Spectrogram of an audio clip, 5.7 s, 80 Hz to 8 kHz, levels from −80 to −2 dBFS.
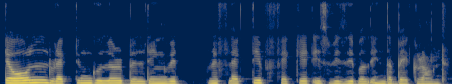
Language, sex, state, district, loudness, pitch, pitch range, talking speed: English, female, Arunachal Pradesh, Lower Dibang Valley, -20 LUFS, 195 Hz, 185-215 Hz, 115 wpm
